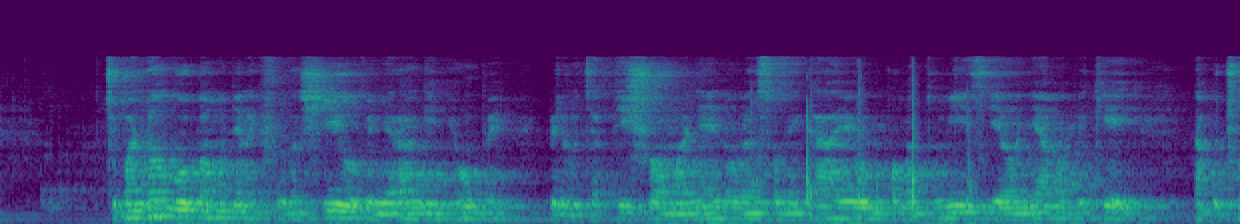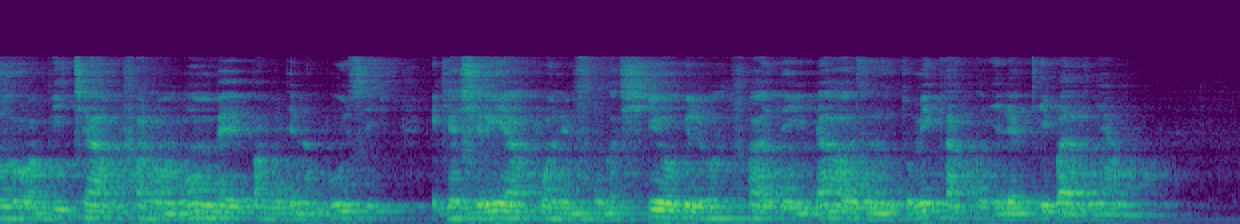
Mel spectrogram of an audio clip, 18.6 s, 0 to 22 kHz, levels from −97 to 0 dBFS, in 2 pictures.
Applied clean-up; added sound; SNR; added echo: neural separator model SepFormer DNS4.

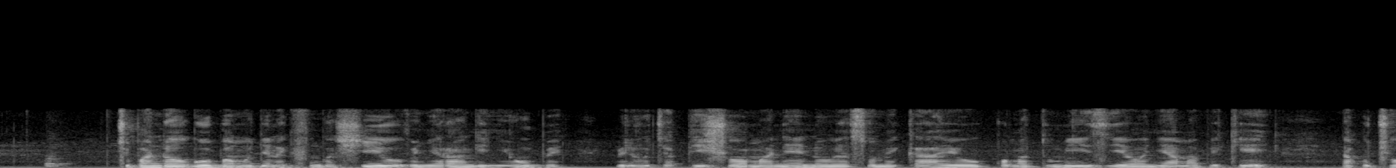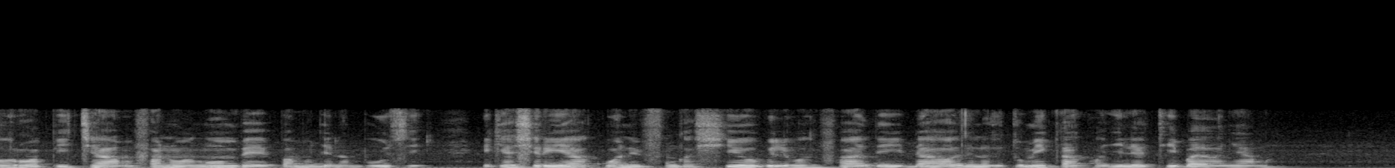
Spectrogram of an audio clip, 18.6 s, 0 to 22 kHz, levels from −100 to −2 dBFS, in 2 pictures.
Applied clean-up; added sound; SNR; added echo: none; none; none; none.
